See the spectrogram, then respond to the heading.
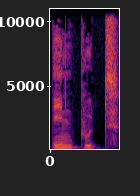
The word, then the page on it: input: francais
